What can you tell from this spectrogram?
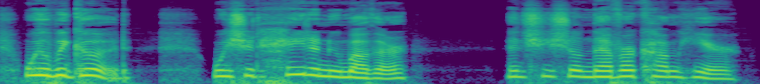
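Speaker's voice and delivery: put-on high, loud childish vow; cried out. A narrator's reading. Children reject any new mother, crying out. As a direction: vow it urgently and loudly. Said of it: "they cried".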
